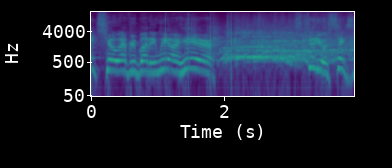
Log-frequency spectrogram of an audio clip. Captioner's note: cheers and applause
